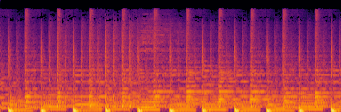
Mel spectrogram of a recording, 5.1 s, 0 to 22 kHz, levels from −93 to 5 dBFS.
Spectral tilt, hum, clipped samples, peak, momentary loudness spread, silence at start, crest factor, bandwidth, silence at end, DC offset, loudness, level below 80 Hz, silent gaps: -6 dB/octave; none; under 0.1%; 0 dBFS; 2 LU; 0 s; 12 dB; 16.5 kHz; 0 s; 0.1%; -16 LUFS; -16 dBFS; none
